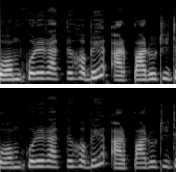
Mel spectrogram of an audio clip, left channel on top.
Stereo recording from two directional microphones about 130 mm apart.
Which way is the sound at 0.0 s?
40° left (ahead or behind).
